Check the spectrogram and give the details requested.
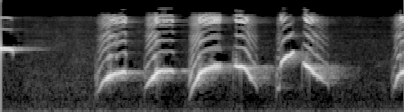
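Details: White-rumped shama, local chòe lửa, in many-voiced song meant to trigger other shamas to sing: a brief high whistle, then six loud rich notes, mostly rising, arching or falling, spaced about a third of a second apart.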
